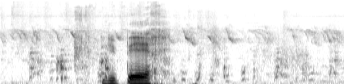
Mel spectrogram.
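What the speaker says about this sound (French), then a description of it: "Oh, le monde des poulets, hein." A group of chickens clucks close by, with one loud squawking call in the middle, while someone speaks French over the birds.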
